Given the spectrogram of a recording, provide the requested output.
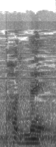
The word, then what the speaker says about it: Padme: And now five syllables. Om Mani Padme. Om Mani Padme. Om Mani Padme.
